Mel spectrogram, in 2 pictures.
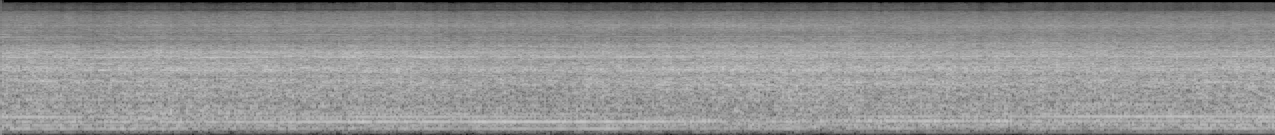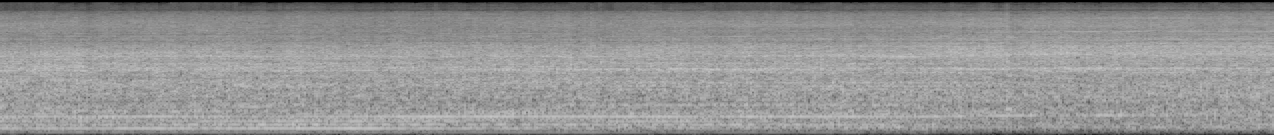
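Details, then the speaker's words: New replacement Vax Dual Power Total Home carpet washer shampooing then extracting on carpet: steady high-pitched motor whine with strong, even suction rush; normal running. "all I'm going to do is go forward on this piece of carpet while releasing the shampoo by pulling the trigger and then I'm going to pull the machine back slowly with no solution flowing so I can just extract the dirty solution"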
